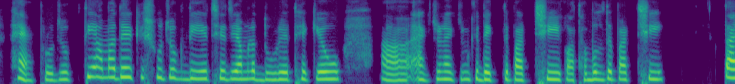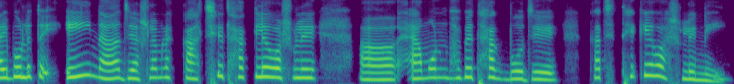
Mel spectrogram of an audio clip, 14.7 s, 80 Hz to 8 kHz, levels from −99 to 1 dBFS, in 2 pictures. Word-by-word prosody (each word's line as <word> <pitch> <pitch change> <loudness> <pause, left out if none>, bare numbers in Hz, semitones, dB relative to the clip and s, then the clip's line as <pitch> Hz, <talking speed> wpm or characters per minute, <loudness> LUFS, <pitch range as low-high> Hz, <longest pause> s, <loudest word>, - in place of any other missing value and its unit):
হ্যাঁ, 265 -8 0
প্রযুক্তি 240 +6 -4
আমাদেরকে 320 0 +1
সুযোগ 310 -1 -2
দিয়েছে 270 +1 -1
যে 265 - -2
আমরা 265 +1 -1
দূরে 240 +1 +1
থেকেও 255 +1 +2 0.6
আ - - +1 0.3
একজন-একজনকে 250 +2 -3
দেখতে 230 +1 -4
পারছি, 225 +3 -1 0.2
কথা 225 +1 -6
বলতে 250 +1 +1
পারছি। 250 +2 -3 0.7
তাই 300 -1 +8
বলে 335 -1 +6
তো - - +3 0.3
এই 365 - +5 0.2
না 280 - +5 0.2
যে, 285 - +1
আসলে 315 +5 -4
আমরা 320 0 -4 0.2
কাছে 280 +7 0
থাকলেও 335 +1 +3
আসলে 305 0 +1 0.6
আ - - +4 0.5
এমনভাবে 305 +1 -1 0.2
থাকবো, 270 -5 0 0.2
যে 255 -1 +2 0.5
কাছে 310 0 -3
থেকেও 375 +2 +1
আসলে 265 -1 -1
নেই। 200 - -4
270 Hz, 145 wpm, -23 LUFS, 250-315 Hz, 0.7 s, তাই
